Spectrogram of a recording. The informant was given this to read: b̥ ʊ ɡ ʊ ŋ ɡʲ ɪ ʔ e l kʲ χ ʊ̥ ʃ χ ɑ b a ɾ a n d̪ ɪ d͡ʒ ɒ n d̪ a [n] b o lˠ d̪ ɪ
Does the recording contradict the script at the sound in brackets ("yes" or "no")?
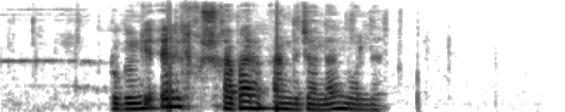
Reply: no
